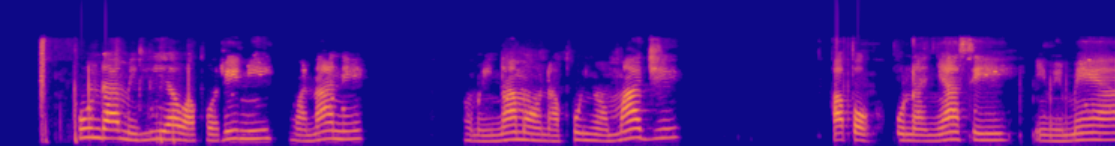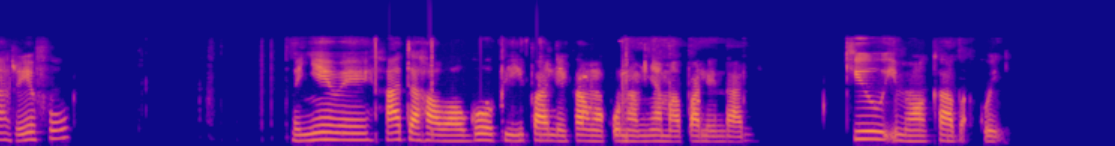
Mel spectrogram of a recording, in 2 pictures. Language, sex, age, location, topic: Swahili, female, 36-49, Nairobi, government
